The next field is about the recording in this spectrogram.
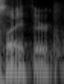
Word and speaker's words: Scyther: And it just so happens that there is a wild Comantis. – Scyther. You mispronounced Scyther.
